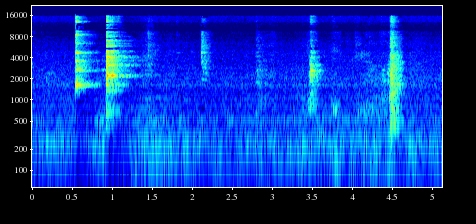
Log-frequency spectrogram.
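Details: A Pekingese standing up to beg for food gives short, sharp, high yips at irregular intervals.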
